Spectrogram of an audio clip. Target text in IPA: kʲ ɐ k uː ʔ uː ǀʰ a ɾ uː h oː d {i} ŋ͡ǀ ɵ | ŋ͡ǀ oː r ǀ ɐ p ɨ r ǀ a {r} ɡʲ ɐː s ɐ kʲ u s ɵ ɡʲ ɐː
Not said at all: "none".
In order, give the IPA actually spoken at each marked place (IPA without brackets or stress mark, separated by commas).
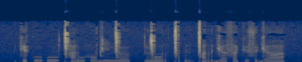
iː, r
